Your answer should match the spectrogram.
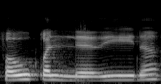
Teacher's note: فوق الذین، واو ساکن سے پہلے فا کے اوپر زبر ہے، واو لین ہو رہا ہے، نرمی سے موڑتے ہوئے ادا کرنا ہے، کھینچنا نہیں ہے زیادہ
